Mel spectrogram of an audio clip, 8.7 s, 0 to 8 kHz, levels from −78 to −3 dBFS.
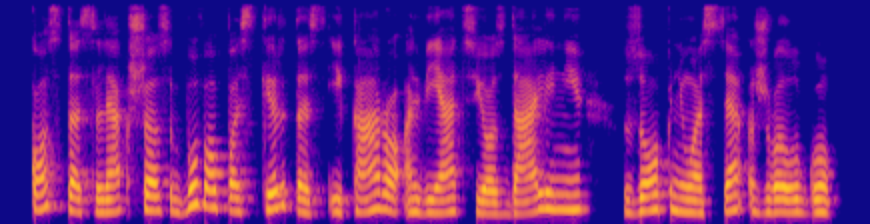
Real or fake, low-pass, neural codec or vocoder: real; 7.2 kHz; none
